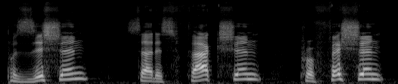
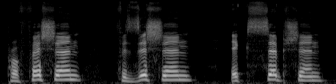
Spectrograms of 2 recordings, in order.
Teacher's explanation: Always stress the next to last syllable. Not the last syllable, no, the one before it.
